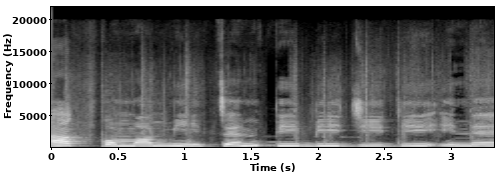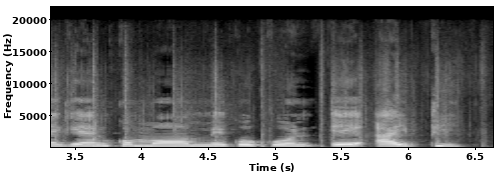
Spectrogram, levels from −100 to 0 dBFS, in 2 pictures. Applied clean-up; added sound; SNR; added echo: neural mask model RNNoise.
